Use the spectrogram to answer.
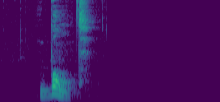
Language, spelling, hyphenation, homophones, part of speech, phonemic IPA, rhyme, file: Dutch, bont, bont, bond, noun / adjective, /bɔnt/, -ɔnt, Nl-bont.ogg
- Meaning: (noun) fur; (adjective) 1. motley, variegated, multi-colored 2. mixed, varied, heterogeneous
